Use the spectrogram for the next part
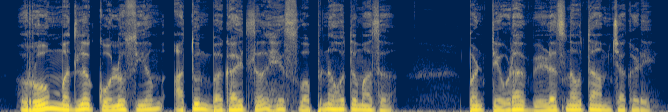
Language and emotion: Marathi, sad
